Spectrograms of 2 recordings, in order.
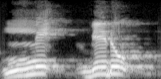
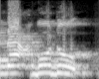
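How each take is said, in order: First: The word has i vowels in both first syllables. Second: The word has a, u and u vowels.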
